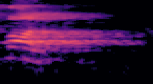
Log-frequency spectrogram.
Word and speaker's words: Volk: Beta V-O-L is not Volk. It's pronounced in German as Volk.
